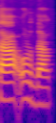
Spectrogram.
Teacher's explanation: इनका उच्चार स्थान मतलब दंत होता है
